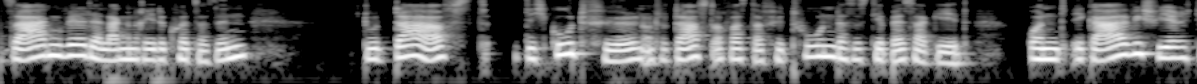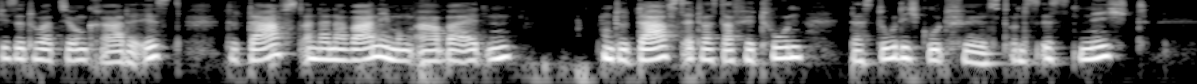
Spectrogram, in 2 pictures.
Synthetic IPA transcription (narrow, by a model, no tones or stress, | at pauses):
z̥aːɡŋ̩vɪldeːɐlaŋənʁeːɾəkʰʊɐt͡sɐzɪn | d̥uːd̥aɐfst | d̥ɪçɡ̥uːtfyːlənʊnt̚d̥uːdaɐfstaʊxv̥asd̥afyːɐtʰuːnd̥asɛsd̥iːɐbɛsɐɡeːt | ʔʊntʔeɡaːlviːʃv̥iːʁɪçd̥iːzituat͡sjoːnɡʁaːɾə̰ʔɪstd̥uːd̥aɐfsta̰ndaɪnɐvaːɐneːmʊŋʔaɐbaɪtn̩ | ʔʊnt̚d̥uːd̥aɐfstʔɛtv̥asd̥afyːɐtʰuːnd̥asd̥uːdɪçɡ̥uːtfyːlstʊntɛsɪstnɪçt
